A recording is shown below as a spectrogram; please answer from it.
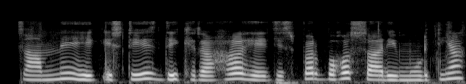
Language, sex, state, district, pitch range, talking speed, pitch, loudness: Hindi, female, Madhya Pradesh, Bhopal, 205-255 Hz, 140 wpm, 220 Hz, -17 LUFS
